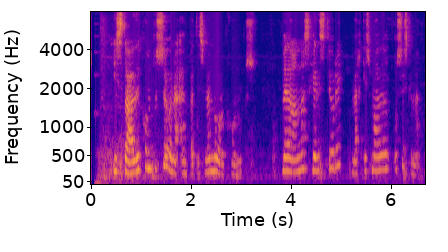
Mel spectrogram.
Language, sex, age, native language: Icelandic, female, 30-39, Icelandic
